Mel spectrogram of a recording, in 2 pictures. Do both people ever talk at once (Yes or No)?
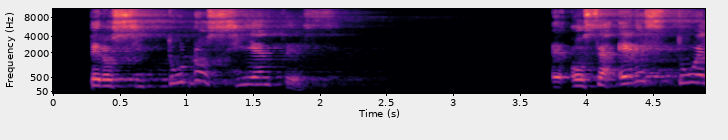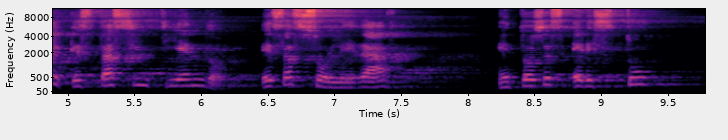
No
